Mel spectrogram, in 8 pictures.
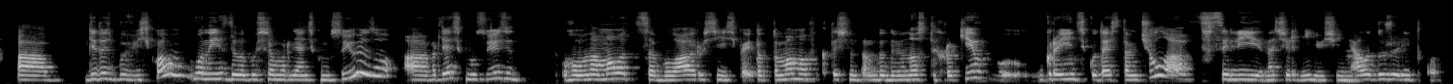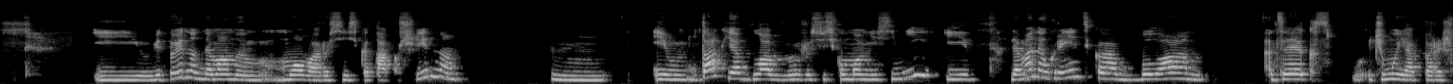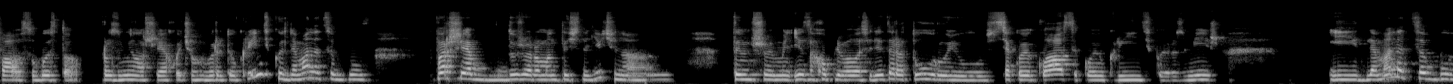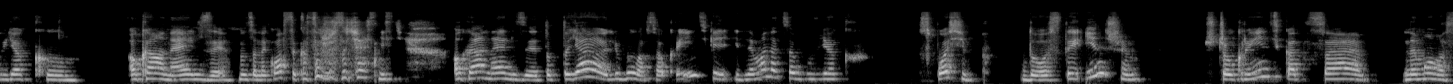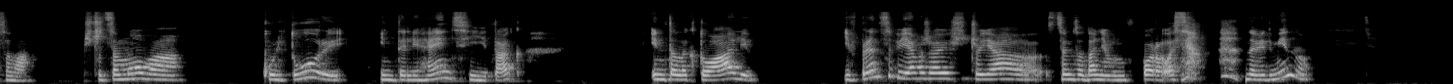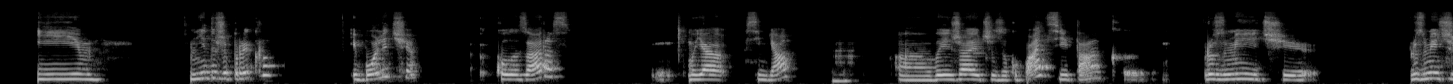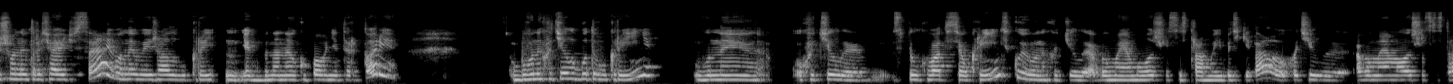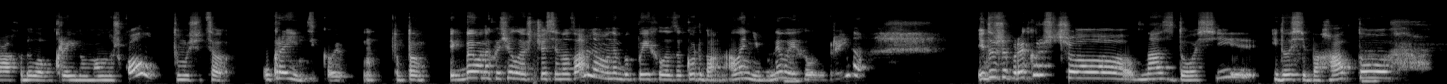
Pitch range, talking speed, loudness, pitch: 210-265 Hz, 120 wpm, -23 LUFS, 225 Hz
